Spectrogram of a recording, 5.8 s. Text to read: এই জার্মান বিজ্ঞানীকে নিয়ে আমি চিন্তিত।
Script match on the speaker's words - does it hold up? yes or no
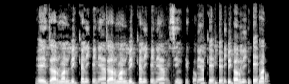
no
